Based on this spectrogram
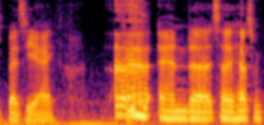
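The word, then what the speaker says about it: Bézier: i e r but I believe the pronunciation it's probably French is bezier.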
